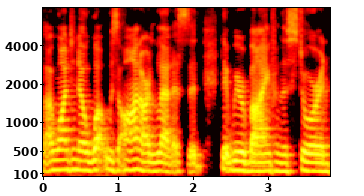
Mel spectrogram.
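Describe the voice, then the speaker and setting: A woman with a very deep, low pitch speaks at a fairly quick pace amid audible room echo. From Canada. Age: 60s. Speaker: makeup artist and beauty brand founder. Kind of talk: interview conversation.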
